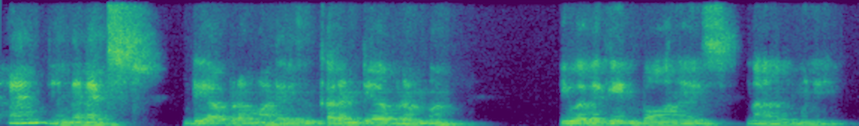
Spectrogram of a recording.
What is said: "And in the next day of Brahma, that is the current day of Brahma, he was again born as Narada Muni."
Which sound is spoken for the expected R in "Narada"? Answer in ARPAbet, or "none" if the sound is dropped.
L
